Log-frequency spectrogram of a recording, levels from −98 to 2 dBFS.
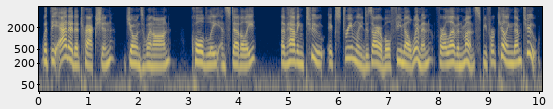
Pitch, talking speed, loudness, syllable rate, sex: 210 Hz, 145 wpm, -21 LUFS, 5.2 syllables/s, female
